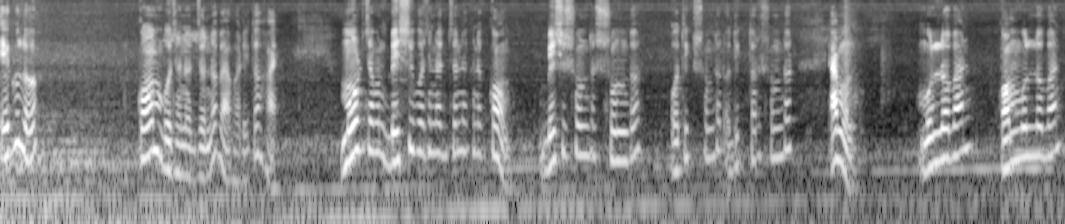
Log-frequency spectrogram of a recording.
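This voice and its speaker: Man teaching grammar over muffled, hissy audio. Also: fairly high pitch. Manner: patient, repeats rules and examples. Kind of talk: classroom grammar lesson. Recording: muffled lo-fi audio with background hiss.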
